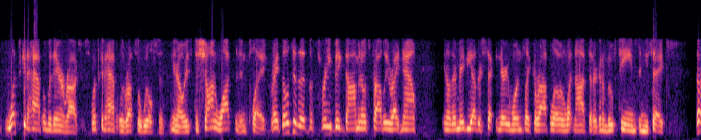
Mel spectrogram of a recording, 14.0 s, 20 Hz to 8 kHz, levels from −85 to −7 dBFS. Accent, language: American, English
